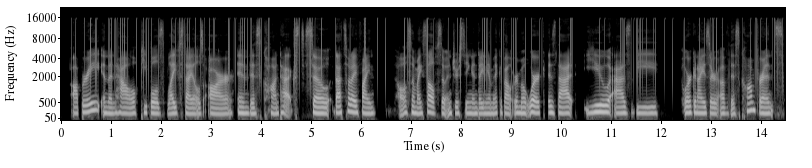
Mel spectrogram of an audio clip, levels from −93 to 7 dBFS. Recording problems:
crackle, like an old record; noticeable; 15 dB below the speech

